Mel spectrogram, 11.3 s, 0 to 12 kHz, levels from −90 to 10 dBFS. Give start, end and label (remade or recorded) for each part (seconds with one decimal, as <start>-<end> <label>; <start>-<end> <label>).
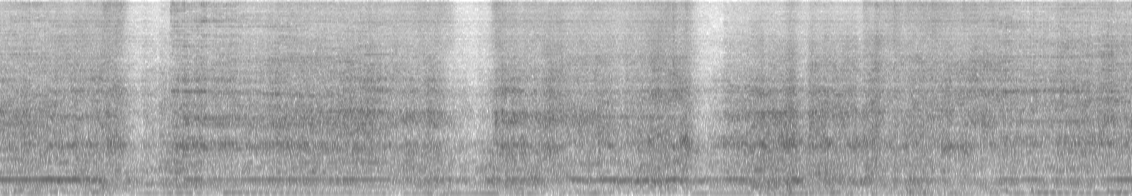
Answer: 0.0-0.5 recorded; 0.5-1.6 remade; 1.6-3.9 recorded; 3.9-7.1 remade; 7.1-7.5 recorded; 7.5-10.0 remade; 10.0-11.3 recorded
